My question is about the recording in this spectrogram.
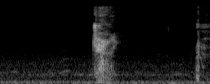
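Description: A short, loud sneeze about a second in, followed by a briefer, quieter one at the very end.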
